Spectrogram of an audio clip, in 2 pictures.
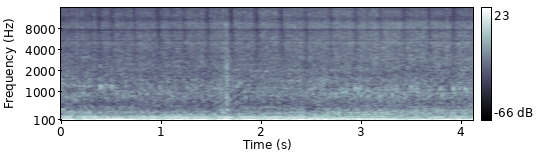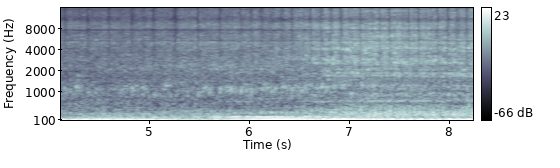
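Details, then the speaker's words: Lotus Elan first start after clutch job and engine refit with new gearbox input seal and resealed sump: rough idle with loud chuffing exhaust blow, oil burning off, oil pressure present; graunchy noise also noted. "I have oil pressure. Everything's working. See loads of oil burning off. And a massive blow."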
